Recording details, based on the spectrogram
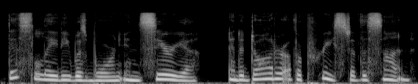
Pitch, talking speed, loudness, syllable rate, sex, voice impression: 210 Hz, 215 wpm, -19 LUFS, 4.9 syllables/s, female, feminine, slightly adult-like, slightly soft, slightly cute, slightly calm, slightly sweet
